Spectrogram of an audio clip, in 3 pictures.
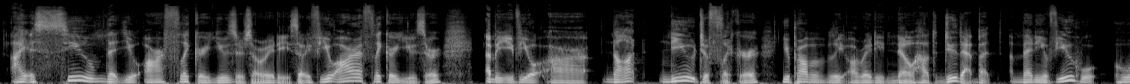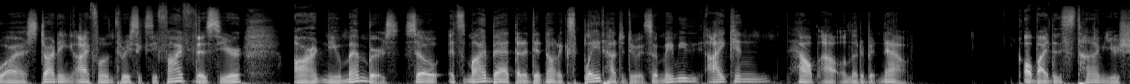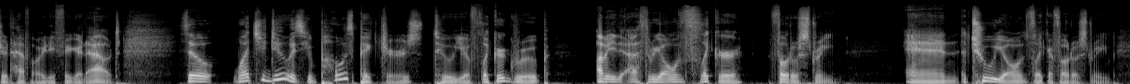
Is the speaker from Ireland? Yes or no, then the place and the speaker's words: no; Penang, Malaysia; now in Kansas City, United States; Penang which is my hometown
